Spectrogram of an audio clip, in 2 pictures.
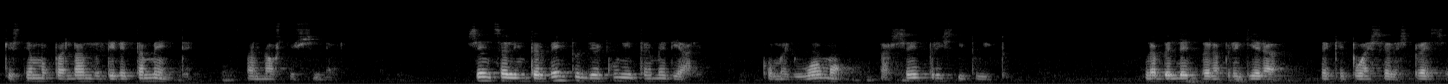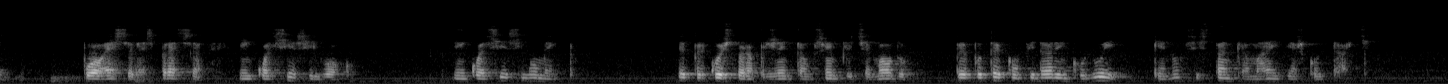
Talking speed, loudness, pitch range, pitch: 110 wpm, -31 LUFS, 130-155 Hz, 140 Hz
